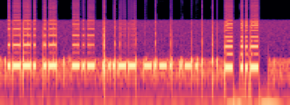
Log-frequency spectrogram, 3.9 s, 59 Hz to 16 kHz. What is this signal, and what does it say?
Morse code, heard as a keyed tone, about 38 wpm, 440 Hz. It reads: PA K3CR TU
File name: CWSprint / February 2007 CW Sprint / 01-2007 CW Sprint Hour1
